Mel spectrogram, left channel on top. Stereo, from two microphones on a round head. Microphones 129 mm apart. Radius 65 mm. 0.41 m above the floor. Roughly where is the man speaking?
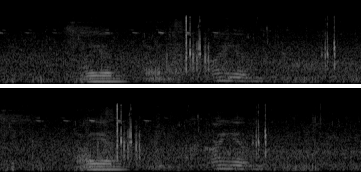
Right.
